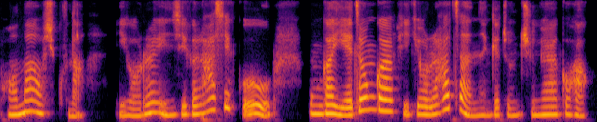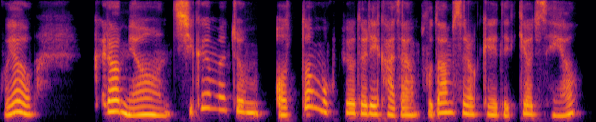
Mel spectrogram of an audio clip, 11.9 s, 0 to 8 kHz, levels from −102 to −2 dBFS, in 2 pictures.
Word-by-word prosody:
번아웃이구나.' 225 +4 -1 0.3
이거를 185 +9 -1
인식을 195 +2 0
하시고 335 +5 +1 0.3
뭔가 215 -1 +4
예전과 285 - +4
비교를 200 -5 -1
하지 330 +1 +2
않는 170 -3 -2
게 175 - -2
좀 175 -1 -7
중요할 190 0 0
것 200 0 -4
같고요. 200 +6 0 0.6
그러면 195 -8 +3
지금은 325 +8 +1
좀 245 -4 -1 0.2
어떤 200 - -1
목표들이 225 -5 0
가장 180 -1 -2
부담스럽게 210 -6 -1
느껴지세요? 200 0 -3
205 Hz, 305 characters per minute, -24 LUFS, 190-245 Hz, 0.6 s, 뭔가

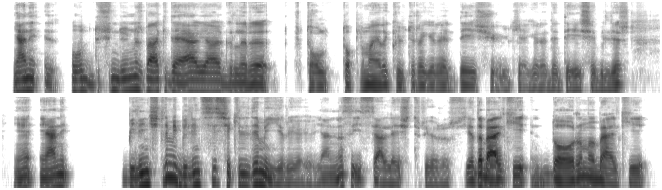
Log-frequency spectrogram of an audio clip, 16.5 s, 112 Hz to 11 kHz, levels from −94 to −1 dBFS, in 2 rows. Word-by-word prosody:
yani, 115 +3 +3
ı 95 - -10 0.2
o 110 +1 -2
düşündüğümüz 120 +1 -3
belki 110 -2 +1
değer 110 +1 +3
yargıları, 95 -4 -1 0.3
t - - -20
tol 80 +1 -4 0.2
topluma 85 +1 -2
ya 85 - -1
da 85 - -4
kültüre 85 0 -7
göre 80 0 -8
değişiyor, 80 -5 -6
ülkeye 70 +3 -14
göre 75 0 -11
de 70 -4 -10
değişebilir. 70 +5 -6 0.5
Yi 95 +3 -2
yani 100 +4 +3 0.6
bilinçli 120 - +3
mi 180 - +3
bilinçsiz 130 +6 +1
şekilde 120 +1 +1
mi 120 -6 +4
yürüyor? 75 -1 -6
Ö - - -14
yani 80 +1 -6
nasıl 110 +1 -3
içselleştiriyoruz 70 -5 -5
ya 85 +5 0
da 115 - +7
belki, 90 +5 +7
ııı, 80 0 -10
doğru 85 +2 +5
mu, 95 -3 +2
belki 75 -1 0
90 Hz, 140 wpm, -26 LUFS, 80-110 Hz, 0.6 s, da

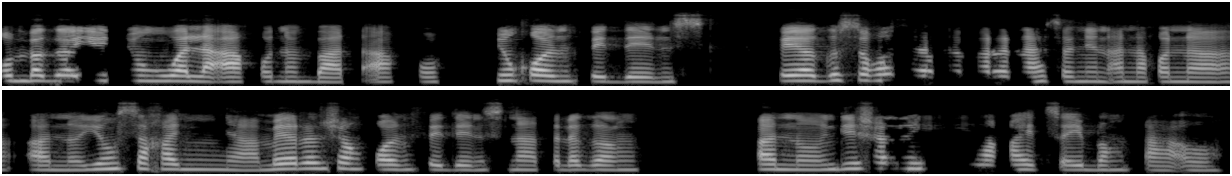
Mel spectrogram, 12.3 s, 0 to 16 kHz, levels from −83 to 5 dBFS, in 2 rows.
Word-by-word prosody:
Kumbaga 235 +1 +3
yun 245 +1 +2
yung 230 - -2
wala 210 -3 +8
ako 210 - -8
nung 205 -1 -8
bata 195 0 0
ako, 200 -1 -11 0.3
yung 245 +2 0
confidence. 205 -4 +2 0.4
Kaya 240 0 +10
gusto 255 +1 0
ko - - +3
sana 230 -1 -6
maranasan, 215 -1 -3
yung 200 - -7
anak 200 0 -4
ko 205 - -1
na 195 0 -1
ano 195 -1 -2
yung 230 +3 0
sa 250 - 0
kanya 210 -4 -2
meron 235 +3 +4
siyang 240 -2 0
confidence 200 -2 -2
na 195 -1 -2
talagang 195 0 -3 0.6
ano, 205 -2 +1
hindi 235 +2 0
siya 250 -1 -1
nahihiya 240 -4 -7
kahit 210 0 -2
sa - - -4
ibang 195 0 -5
tao 180 -1 -6
210 Hz, 175 wpm, -25 LUFS, 195-230 Hz, 0.6 s, Kaya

